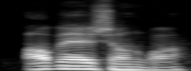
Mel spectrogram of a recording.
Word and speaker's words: Auberjonois: Auberjonois. – You got it? – Yeah. – Say it one more time. – Rene Auberjonois.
